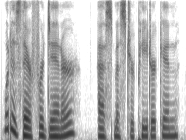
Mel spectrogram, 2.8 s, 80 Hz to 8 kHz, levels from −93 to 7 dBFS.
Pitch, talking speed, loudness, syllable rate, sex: 185 Hz, 170 wpm, -21 LUFS, 5.4 syllables/s, female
